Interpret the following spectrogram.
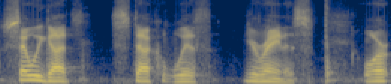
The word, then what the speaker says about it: Uranus: we got stuck with Uranus or uranos if you like the more Greek pronunciation well once people had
